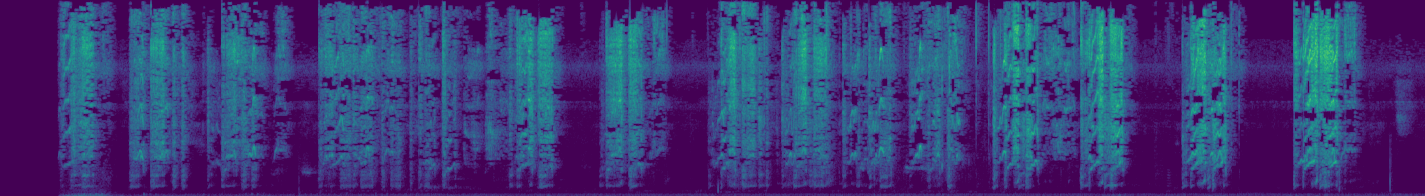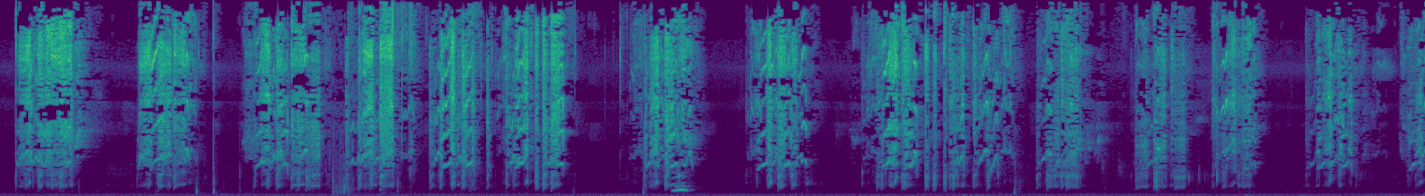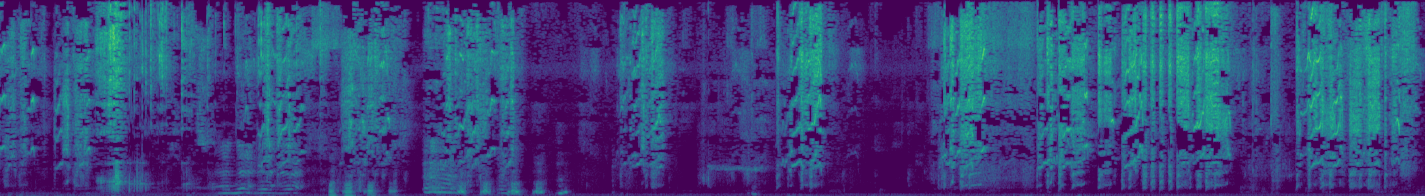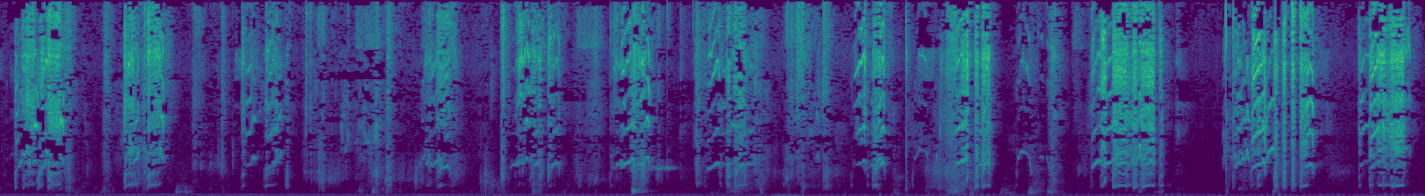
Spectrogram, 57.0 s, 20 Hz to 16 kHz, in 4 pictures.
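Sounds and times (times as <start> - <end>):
chicks raspy begging calls: 30.7 - 34.8.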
